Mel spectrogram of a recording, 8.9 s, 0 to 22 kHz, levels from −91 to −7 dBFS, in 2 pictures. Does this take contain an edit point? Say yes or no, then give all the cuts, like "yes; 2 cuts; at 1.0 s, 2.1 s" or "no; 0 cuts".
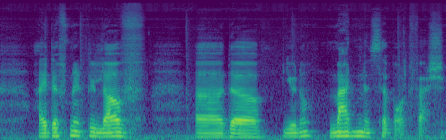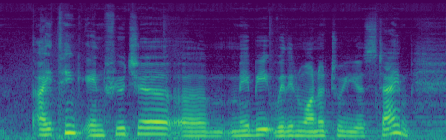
yes; 1 cut; at 4.8 s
